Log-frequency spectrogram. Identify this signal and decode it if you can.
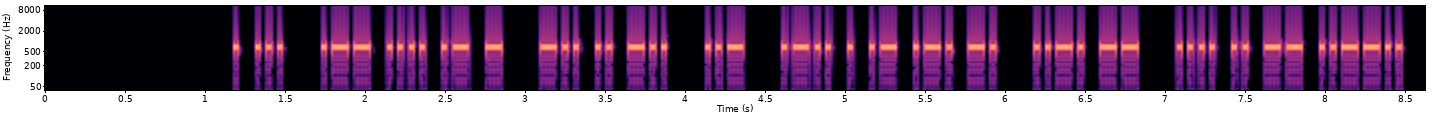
Morse code, heard as a keyed tone, about 36 wpm, 700 Hz. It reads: ES WHAT DID U LEARN FM HIM?
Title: Sentences from Top 300 Words and Abbreviations 35wpm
